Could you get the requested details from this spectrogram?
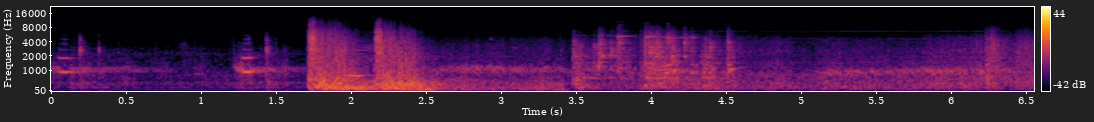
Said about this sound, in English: A depth charge is dropped from the stern. The arrow on the button points straight up. Behind the ship, the sea explodes.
